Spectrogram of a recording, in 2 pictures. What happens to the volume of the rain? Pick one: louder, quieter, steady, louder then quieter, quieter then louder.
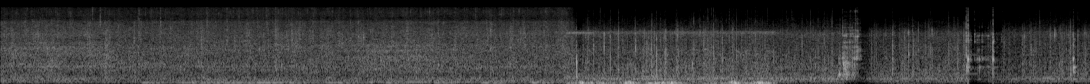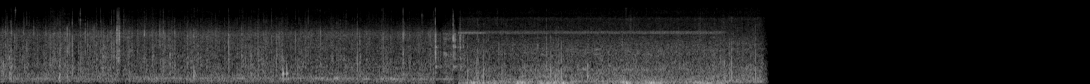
steady.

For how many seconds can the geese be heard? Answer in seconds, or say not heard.
5 s.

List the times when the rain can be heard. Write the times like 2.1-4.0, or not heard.
0.0-18.6.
